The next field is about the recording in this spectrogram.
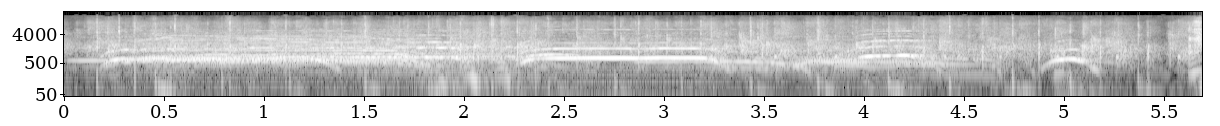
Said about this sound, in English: I'd like you to applaud now.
